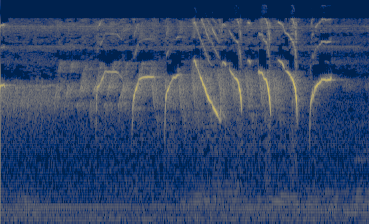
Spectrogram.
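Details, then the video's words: Atlantic canary singing a short phrase of arched, looping whistles that rise and fall, gradually louder, ending in a high upslurred note. "Kenari gacor cocok untuk masteran"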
